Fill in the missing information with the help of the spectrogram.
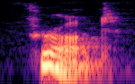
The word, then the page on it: fraught: British English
